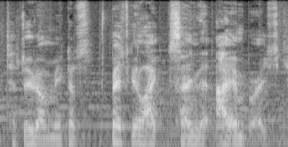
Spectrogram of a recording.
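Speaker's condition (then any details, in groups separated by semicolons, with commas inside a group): Friedreich's ataxia; inherited, progressive, poor coordination and gait; diagnosed in childhood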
